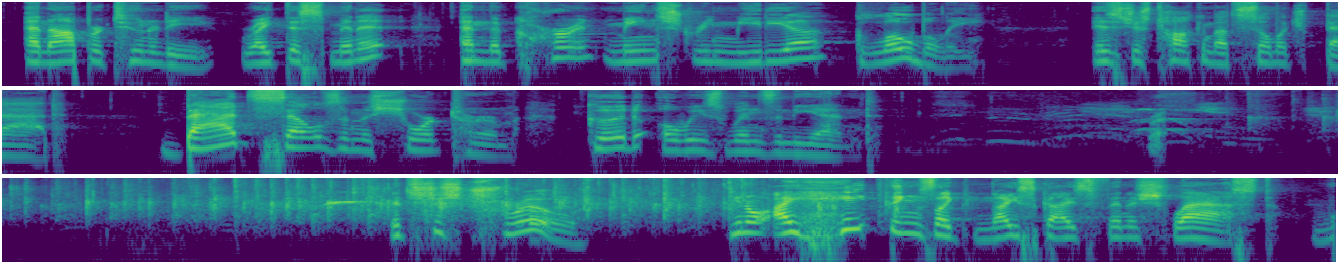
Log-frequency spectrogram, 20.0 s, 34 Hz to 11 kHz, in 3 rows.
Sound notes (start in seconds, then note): 12.9 audience clapping and cheering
